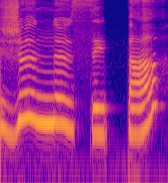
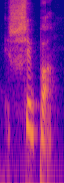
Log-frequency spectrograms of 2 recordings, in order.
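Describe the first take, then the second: First: Every word is said in full, including ne. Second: The ne is dropped and the phrase is shortened. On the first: This is the standard form. "Ça, c'est le français standard" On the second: This is how it is said in speech. "Et à l'oral"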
